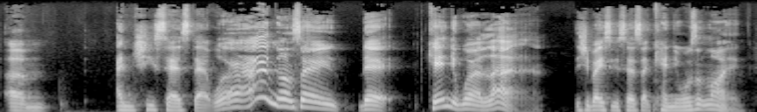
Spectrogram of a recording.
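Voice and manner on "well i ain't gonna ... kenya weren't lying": high, put-on country accent. Telling Don Juan about Kenya, mock country accent. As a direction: imitate a country speaker with a high, exaggerated twang. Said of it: "[name] gives this real country accent".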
